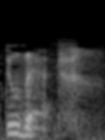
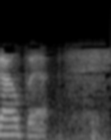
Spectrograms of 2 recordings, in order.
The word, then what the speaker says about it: Douthat: I want to pronounce it do that, but everyone else that I hear speak of him saying Douthat.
